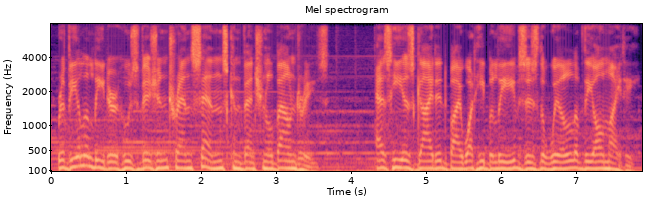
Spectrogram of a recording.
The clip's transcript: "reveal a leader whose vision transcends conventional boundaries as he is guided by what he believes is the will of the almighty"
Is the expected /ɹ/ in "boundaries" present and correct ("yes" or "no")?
yes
